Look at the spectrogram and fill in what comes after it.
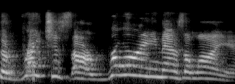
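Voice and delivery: put-on screaming man voice. Retelling a man heard over the phone: imitating a man screaming. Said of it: "man screaming down the phone".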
